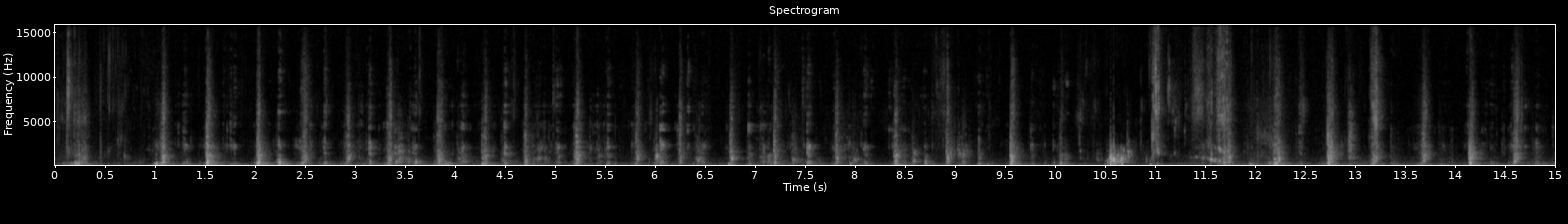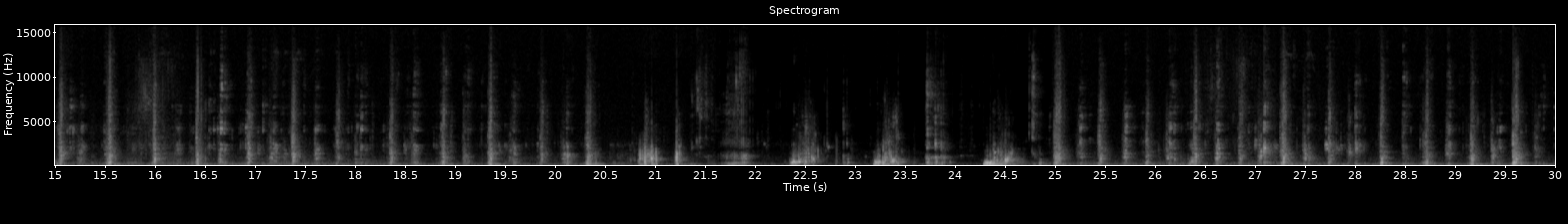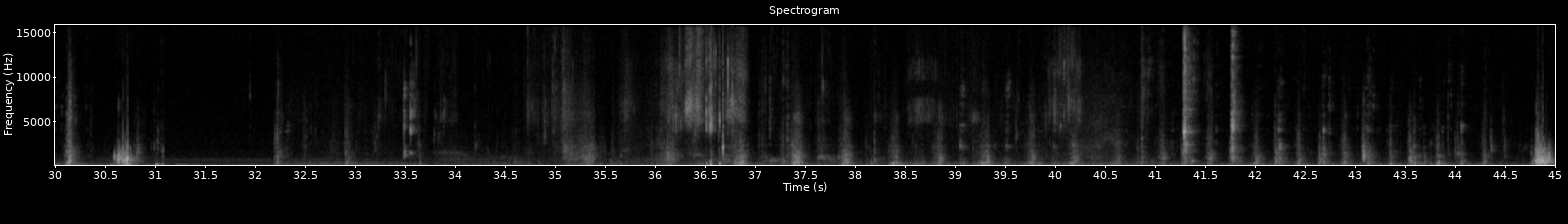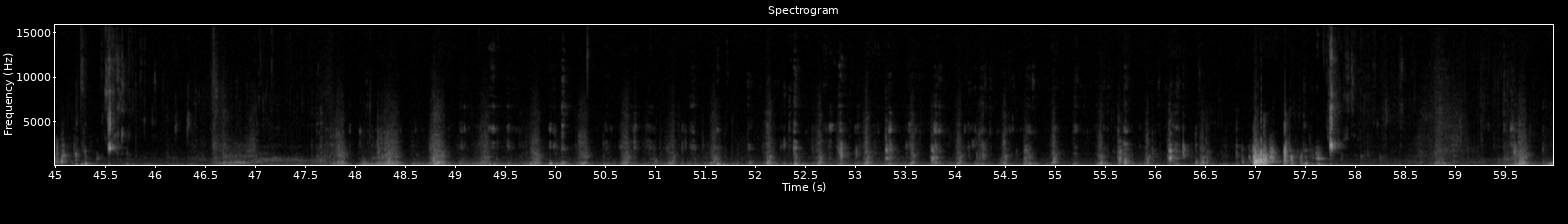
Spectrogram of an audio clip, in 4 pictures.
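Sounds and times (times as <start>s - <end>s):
chewing crunchy pastry: 0.0s - 31.1s, 32.2s - 59.9s.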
